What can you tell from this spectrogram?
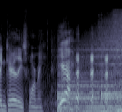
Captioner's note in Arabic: الجميع يضحكون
